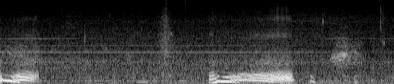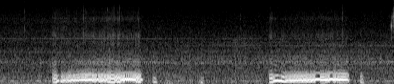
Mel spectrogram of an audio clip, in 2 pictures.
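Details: Sleeping domestic cat snoring very loudly: four rough, buzzing, low snores, each lasting about a second and a half, returning roughly every four to five seconds with quiet breathing pauses between.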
